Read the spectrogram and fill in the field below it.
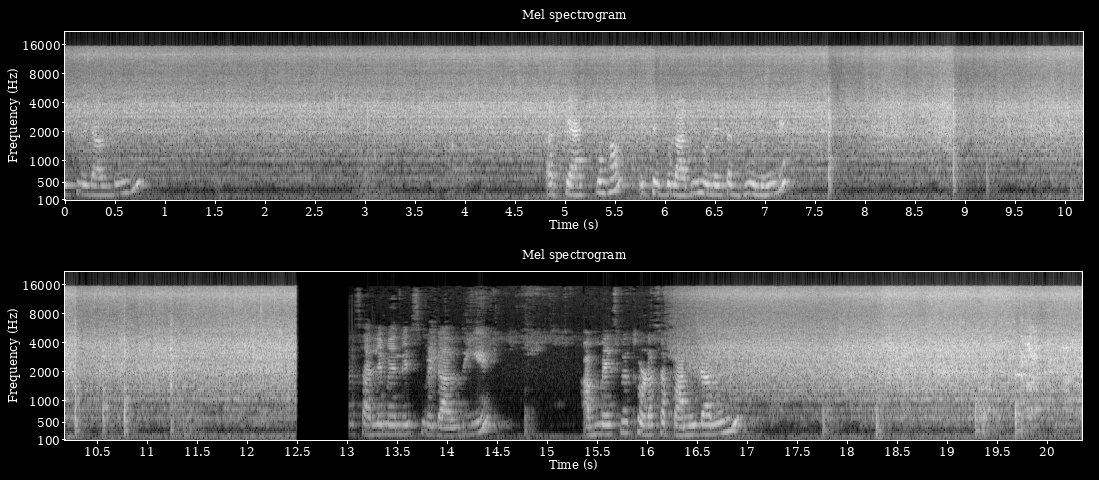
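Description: Onions sizzle steadily in hot oil.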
